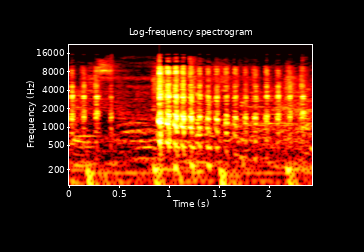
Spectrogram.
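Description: A man laughing in quick, short pulses about a second in, over background music.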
